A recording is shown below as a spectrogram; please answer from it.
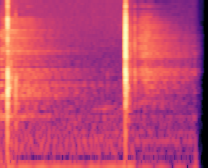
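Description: Faint hiss fading after the singing stops, broken by a sharp click right at the start and a single louder click just past a second in.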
